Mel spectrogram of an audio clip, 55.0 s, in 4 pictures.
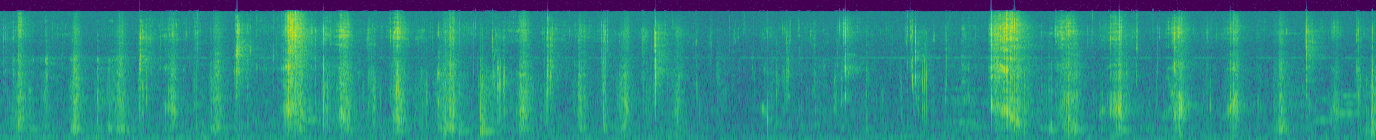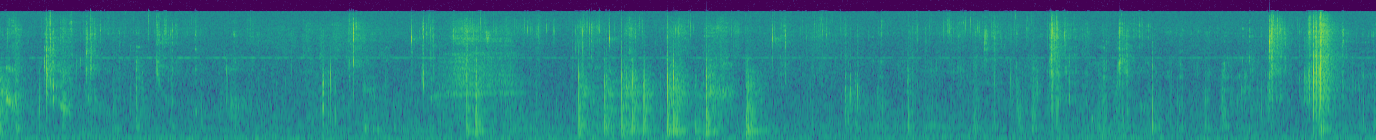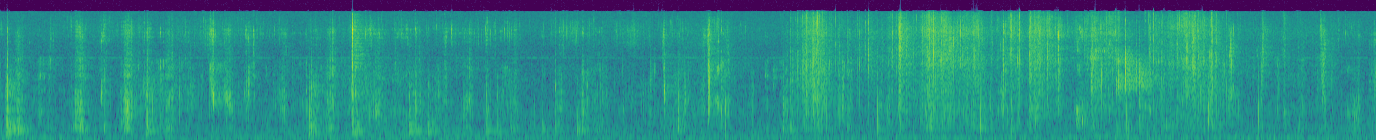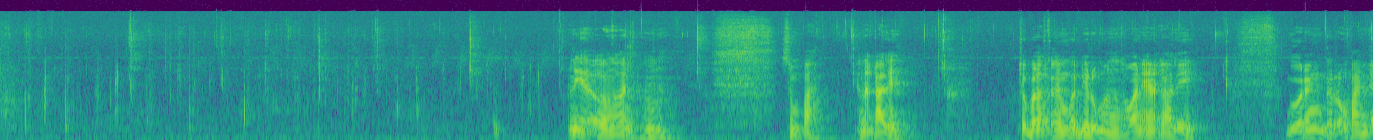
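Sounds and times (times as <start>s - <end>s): crisp crunching of crackers: 0.0s - 15.7s, 21.5s - 46.7s
chewing and biting: 0.0s - 47.0s.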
